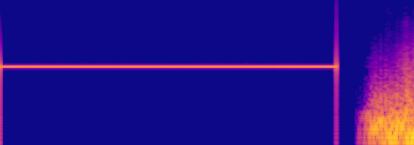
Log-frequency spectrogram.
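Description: A steady electronic beep, a single pure tone held unchanged for over three seconds, then cut off abruptly. About half a second later, a loud low rumbling boom begins.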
